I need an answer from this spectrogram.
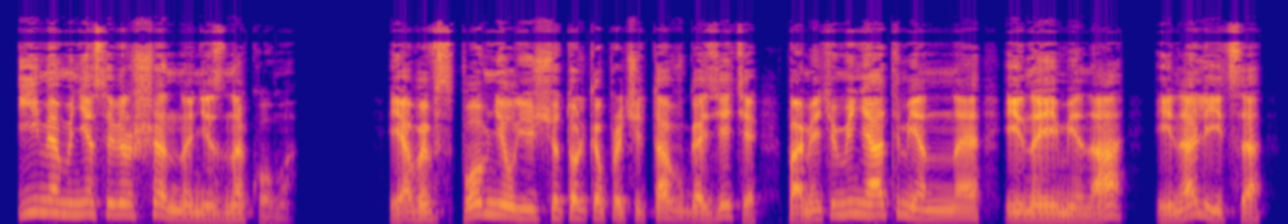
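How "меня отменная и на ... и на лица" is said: ordinary delivery, nothing marked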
